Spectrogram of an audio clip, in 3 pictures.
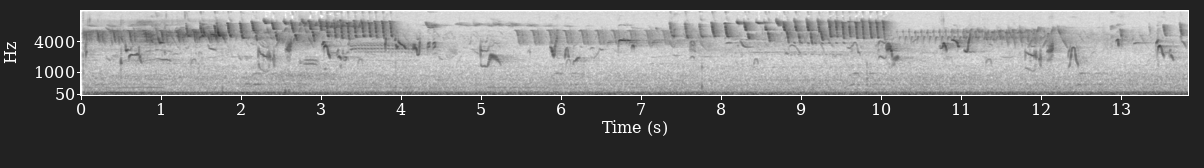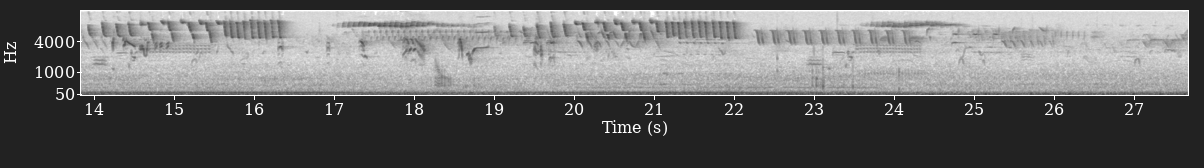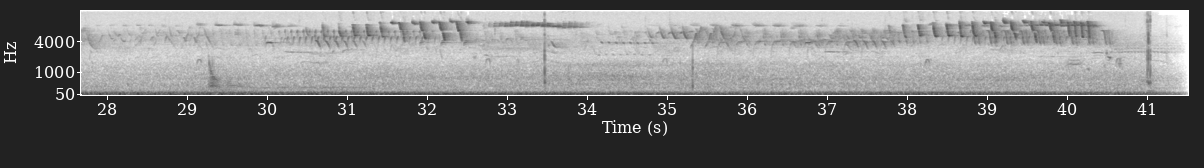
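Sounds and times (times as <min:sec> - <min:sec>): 
Tennessee Warbler in Finzel Maryland: 0:00.0 - 0:41.5.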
